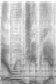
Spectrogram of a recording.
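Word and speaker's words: AeroGPX: That is the Arrow GPX soundtrack. arrow spelled like the c the British candy bar.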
